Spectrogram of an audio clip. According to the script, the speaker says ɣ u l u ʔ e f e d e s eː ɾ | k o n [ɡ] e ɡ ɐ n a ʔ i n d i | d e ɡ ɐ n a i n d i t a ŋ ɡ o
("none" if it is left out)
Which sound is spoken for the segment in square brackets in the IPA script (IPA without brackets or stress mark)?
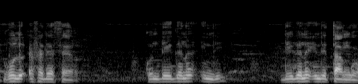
d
